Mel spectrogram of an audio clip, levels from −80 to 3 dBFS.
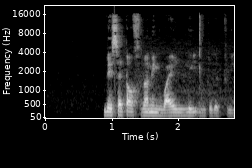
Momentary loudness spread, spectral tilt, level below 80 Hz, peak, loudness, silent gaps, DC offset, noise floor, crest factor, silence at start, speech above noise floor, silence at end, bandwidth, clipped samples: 13 LU; -3.5 dB/octave; -60 dBFS; 0 dBFS; -16 LUFS; none; under 0.1%; -70 dBFS; 18 dB; 0.9 s; 53 dB; 0 s; 16.5 kHz; under 0.1%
